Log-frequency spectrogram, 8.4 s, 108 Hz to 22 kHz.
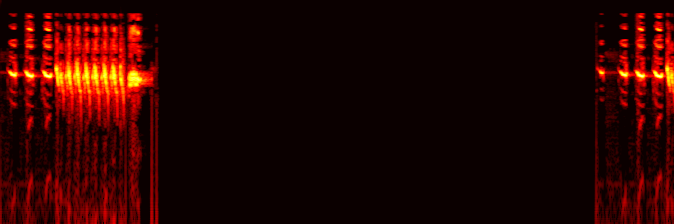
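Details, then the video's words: Lined Seedeater singing: a rapid, buzzy trill of high notes lasting about two seconds, ending in a harsh rasp; a long silence follows before a new phrase opens with a few clear, separate chips. "OS 7 CANTOS MAIS BONITOS E MELHORES DO BIGODINHO"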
